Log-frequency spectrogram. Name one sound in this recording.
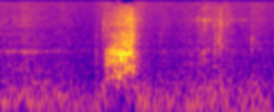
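A zipper on a small wallet is pulled open.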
